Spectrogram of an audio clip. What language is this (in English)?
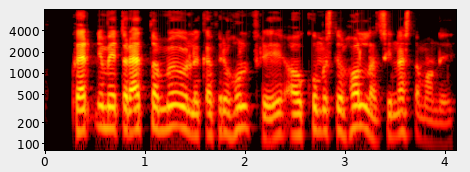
Icelandic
